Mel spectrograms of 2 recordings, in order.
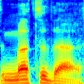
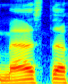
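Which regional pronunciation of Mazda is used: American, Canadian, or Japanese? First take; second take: Japanese; Canadian. First: It is said with a Japanese pronunciation. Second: It is said with a Canadian pronunciation. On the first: "Japan it's Mazda" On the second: "which is a Canadian way"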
